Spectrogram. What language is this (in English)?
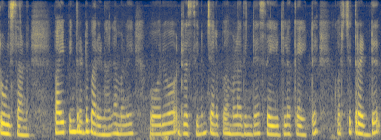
Malayalam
